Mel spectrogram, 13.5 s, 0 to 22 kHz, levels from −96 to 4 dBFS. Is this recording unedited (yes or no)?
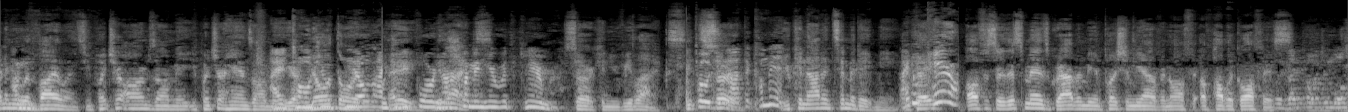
no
